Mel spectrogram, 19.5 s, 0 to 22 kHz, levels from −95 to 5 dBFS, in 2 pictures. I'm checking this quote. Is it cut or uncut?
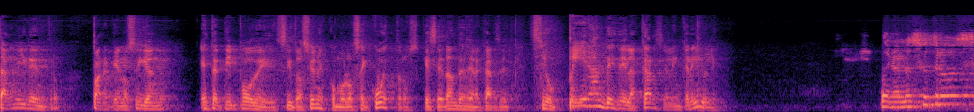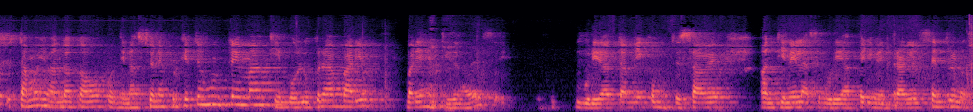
uncut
